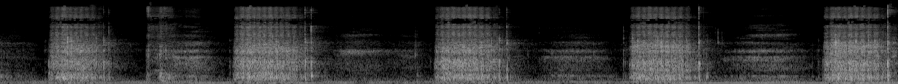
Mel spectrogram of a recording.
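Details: Oscillating positive expiratory pressure airway-clearance device exhalations, shown as a way to clear phlegm in bronchiectasis, asthma, COPD or post-COVID lungs.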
